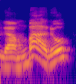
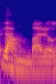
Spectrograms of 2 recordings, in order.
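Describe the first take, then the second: First: "Gambaro" stressed on the middle syllable, gam-BA-ro, as it looks in writing; wrong pronunciation. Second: "Gámbaro" stressed on the first syllable, GAM-ba-ro; correct pronunciation. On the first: Teacher showing the mistaken reading: "Gambaro" stressed on BA. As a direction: say "Gambaro" as a llana, leaning on BA. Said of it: "estamos ante el mismo caso". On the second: Teacher correcting the students: "Gámbaro" stressed on GAM. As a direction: say "Gámbaro" leaning hard on GAM. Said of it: "pero es". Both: Shown as a demonstration.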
